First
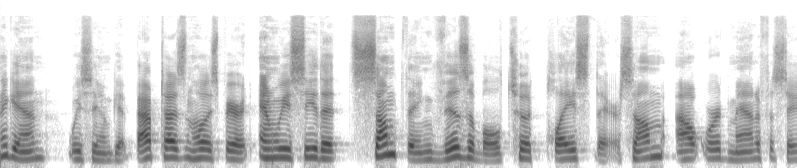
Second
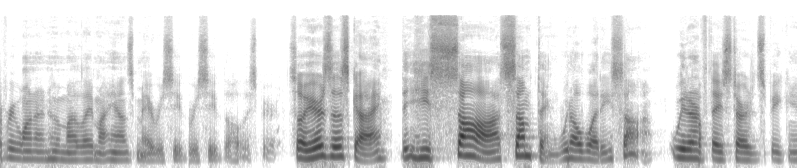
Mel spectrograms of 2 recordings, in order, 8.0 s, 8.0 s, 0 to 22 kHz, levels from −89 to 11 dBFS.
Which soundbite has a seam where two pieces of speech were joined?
second; 5 cuts; at 1.9 s, 2.8 s, 3.9 s, 5.7 s, 7.0 s

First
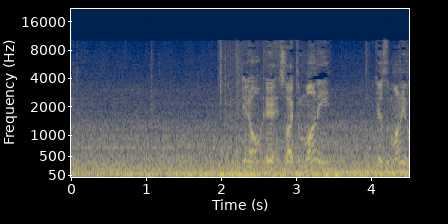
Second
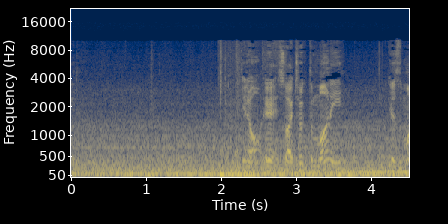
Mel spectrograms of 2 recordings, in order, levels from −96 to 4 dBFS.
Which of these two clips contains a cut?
first; 1 cut; at 3.0 s

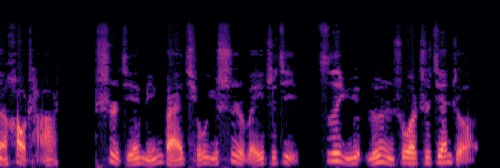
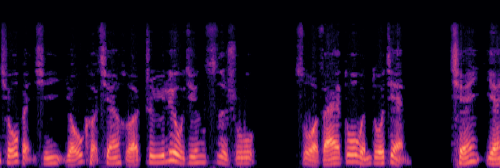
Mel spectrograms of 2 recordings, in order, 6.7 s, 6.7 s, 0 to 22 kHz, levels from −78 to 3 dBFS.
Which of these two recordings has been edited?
first; 1 cut; at 4.1 s

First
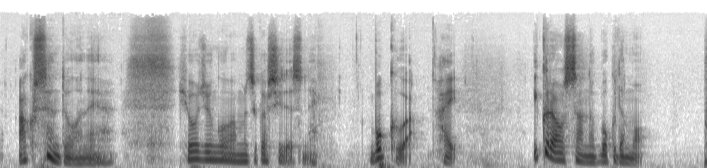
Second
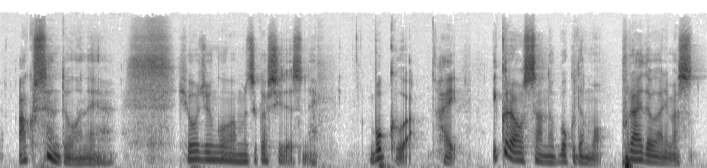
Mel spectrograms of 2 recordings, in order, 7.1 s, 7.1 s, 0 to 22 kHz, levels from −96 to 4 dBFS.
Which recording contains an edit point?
second; 2 cuts; at 4.7 s, 6.1 s

